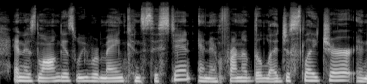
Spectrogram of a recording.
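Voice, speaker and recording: With a slight Texas accent, a woman talks at a fairly quick pace. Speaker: solar company policy director. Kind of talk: interview.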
